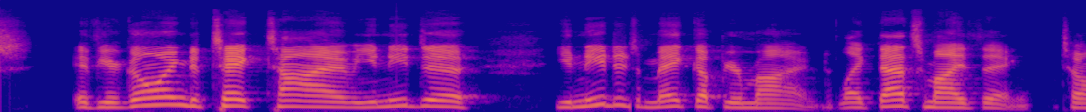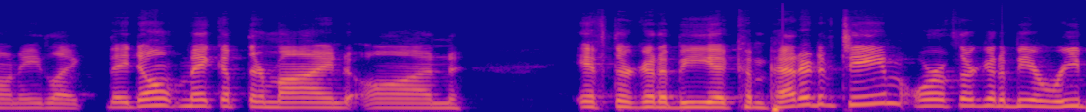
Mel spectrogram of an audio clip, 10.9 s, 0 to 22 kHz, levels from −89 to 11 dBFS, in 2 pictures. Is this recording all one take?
no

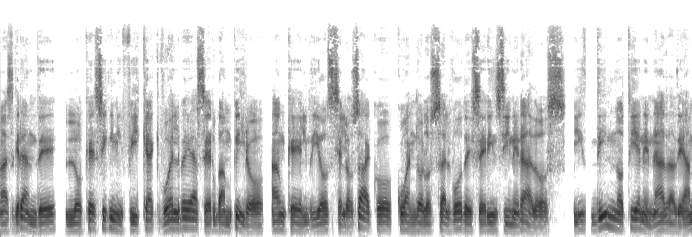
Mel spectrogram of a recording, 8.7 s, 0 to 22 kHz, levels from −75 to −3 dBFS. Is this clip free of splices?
no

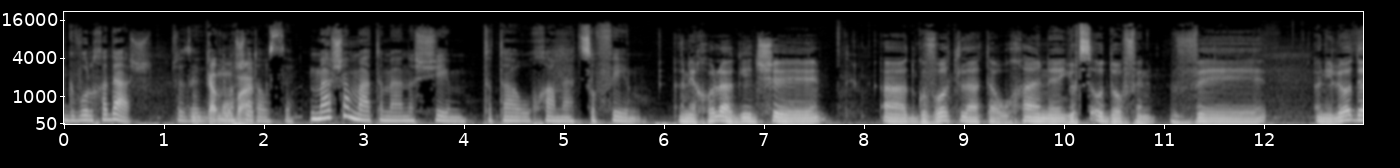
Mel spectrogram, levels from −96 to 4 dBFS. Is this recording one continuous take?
no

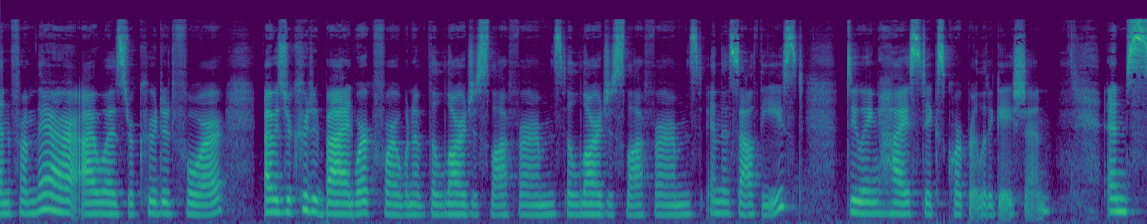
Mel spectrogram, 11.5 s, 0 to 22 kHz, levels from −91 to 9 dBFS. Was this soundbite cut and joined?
yes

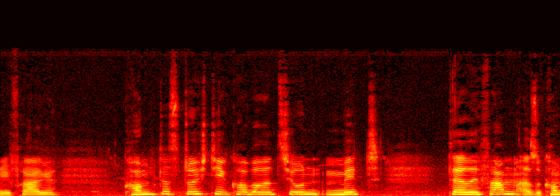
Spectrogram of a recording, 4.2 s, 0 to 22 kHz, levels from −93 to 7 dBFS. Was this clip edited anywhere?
no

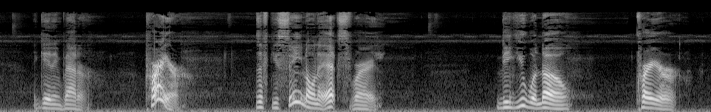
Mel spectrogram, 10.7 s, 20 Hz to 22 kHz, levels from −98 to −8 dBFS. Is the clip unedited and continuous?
no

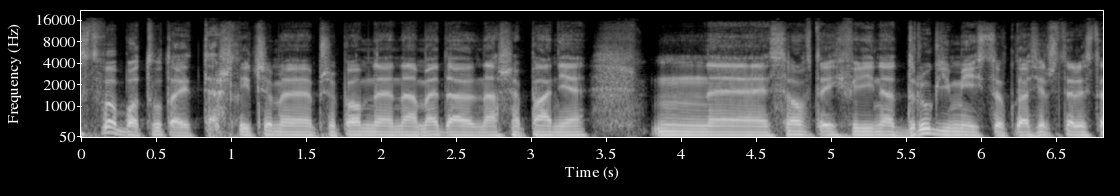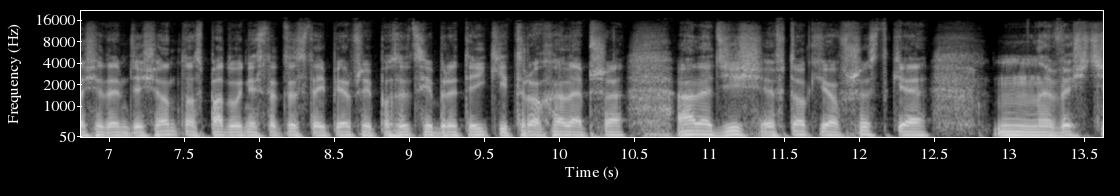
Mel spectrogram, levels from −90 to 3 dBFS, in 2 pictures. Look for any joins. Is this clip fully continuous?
yes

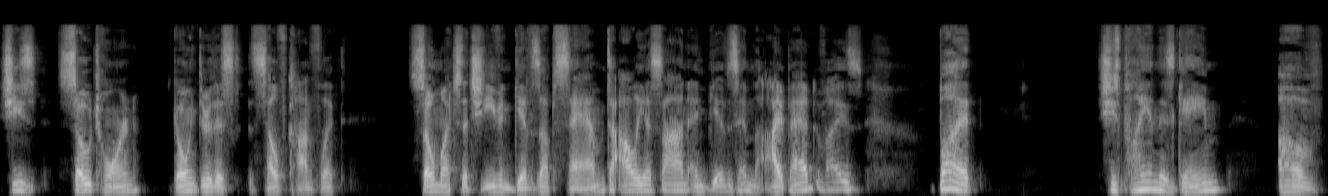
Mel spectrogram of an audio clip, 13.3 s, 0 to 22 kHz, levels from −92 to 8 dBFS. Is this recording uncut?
yes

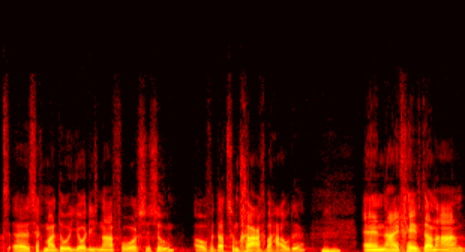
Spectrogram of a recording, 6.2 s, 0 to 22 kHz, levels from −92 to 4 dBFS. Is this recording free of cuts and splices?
no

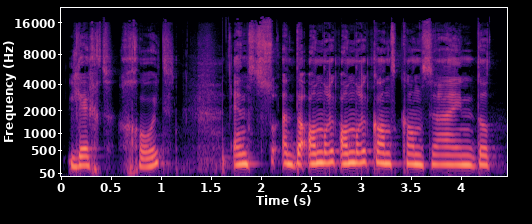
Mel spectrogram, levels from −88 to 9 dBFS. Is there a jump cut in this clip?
yes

